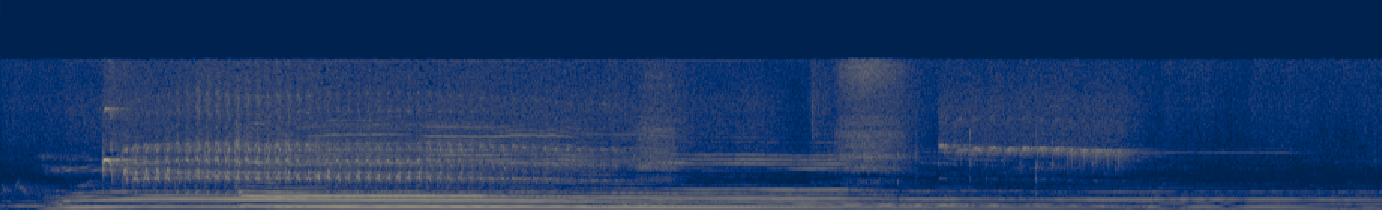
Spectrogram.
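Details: Several wolves in the Canadian Pavilion of Toronto Zoo, Canada, howling in chorus near closing time: long sustained tones that rise and then slowly fall, overlapping voices at different pitches, fading toward the end.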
